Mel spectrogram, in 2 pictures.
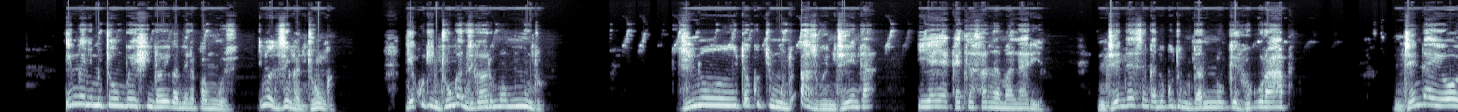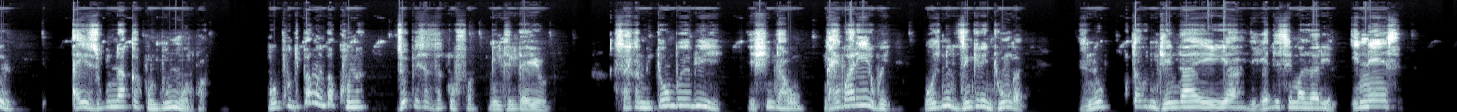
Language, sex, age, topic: Ndau, male, 50+, health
